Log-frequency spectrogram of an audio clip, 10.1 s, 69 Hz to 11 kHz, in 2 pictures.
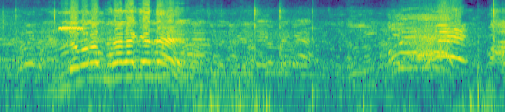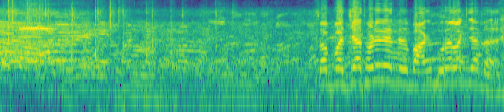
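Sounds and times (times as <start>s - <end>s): crowd shouting and cheering: 0.0s - 8.9s.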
